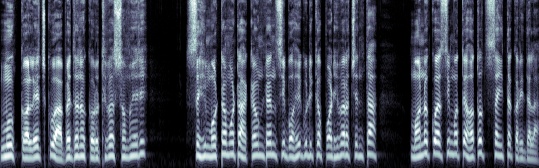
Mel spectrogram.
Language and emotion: Odia, fearful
